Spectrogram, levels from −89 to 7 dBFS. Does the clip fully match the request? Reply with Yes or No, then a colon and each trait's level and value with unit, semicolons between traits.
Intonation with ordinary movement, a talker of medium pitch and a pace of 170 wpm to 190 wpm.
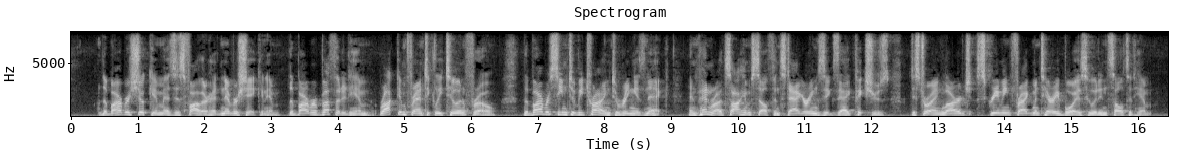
No: wide, 6.9 semitones; medium, 150 Hz; average, 175 wpm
